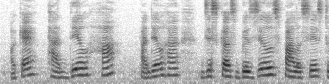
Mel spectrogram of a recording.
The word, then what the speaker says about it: Padilha: During their meeting, Padilla, I think I pronounced his name wrong. Okay. Padilha.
